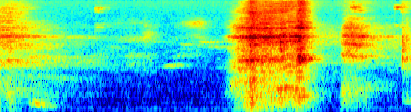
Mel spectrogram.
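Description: A man coughs about a second in, a strong cough followed by a shorter, weaker one.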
